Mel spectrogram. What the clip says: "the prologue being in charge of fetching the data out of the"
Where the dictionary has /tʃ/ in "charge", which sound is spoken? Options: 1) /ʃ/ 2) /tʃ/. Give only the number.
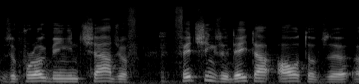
2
